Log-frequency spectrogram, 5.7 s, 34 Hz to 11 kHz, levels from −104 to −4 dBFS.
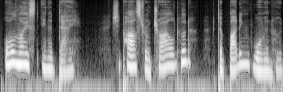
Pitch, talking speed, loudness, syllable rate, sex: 160 Hz, 115 wpm, -17 LUFS, 3.9 syllables/s, male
